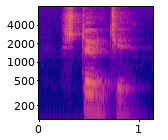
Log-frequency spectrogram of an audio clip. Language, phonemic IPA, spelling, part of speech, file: Dutch, /ˈstøɲcə/, steuntje, noun, Nl-steuntje.ogg
- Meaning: diminutive of steun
